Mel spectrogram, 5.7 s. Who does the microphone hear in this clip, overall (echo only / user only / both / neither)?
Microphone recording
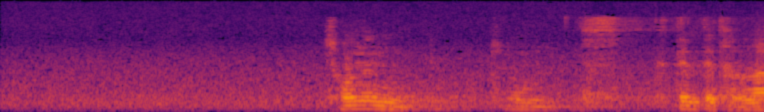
user only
